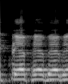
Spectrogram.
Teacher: पे और फे का जब हम प्रयोग करते हैं तो इनका जो उच्चारण हम कर पाएंगे वो ओठ से कर पाएंगे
